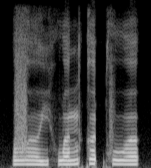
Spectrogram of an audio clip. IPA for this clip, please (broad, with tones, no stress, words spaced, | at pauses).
və̤ː˨˩jhwə˨˦n kə˦˥t̚fu˧ə̯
